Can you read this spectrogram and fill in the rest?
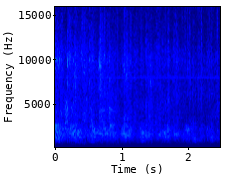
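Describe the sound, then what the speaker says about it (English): Audience applause at an international mangrove sustainability conference, honoring a professor after his speech: a steady, dense wash of many hands clapping, moderately distant and even throughout, with no voices over it. "Can we have another round of applause for Professor Kandasamy for that amazing speech?"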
